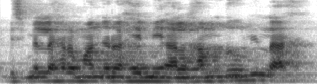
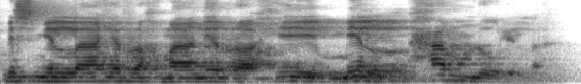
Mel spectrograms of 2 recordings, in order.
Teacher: Jadi alhamdulillah A-nya tidak dibaca. Karena itu disebut dengan hamzah wasal.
